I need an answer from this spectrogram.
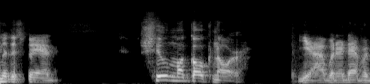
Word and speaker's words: Shylmagoghnar: Shylmagoghnar. Yeah, I would have never got that. Thank you. It's So, go ahead. Shylmagoghnar.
